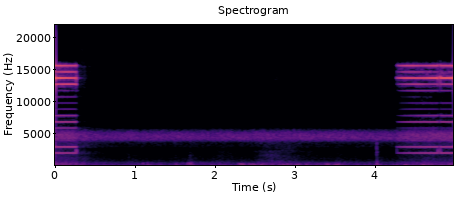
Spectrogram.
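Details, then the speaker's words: Mopar E-body (1970–74 Chrysler) ignition switch on the bench, ohmmeter on the crank position: a short beep, a long silent gap, then another beep; intermittent continuity because of dirty internal contacts. "See, I get certain spots where it wants to make contact. There are dirty contacts inside, so we'd have to take it apart to see what's going on with it."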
